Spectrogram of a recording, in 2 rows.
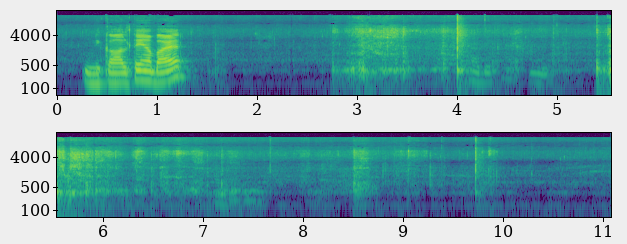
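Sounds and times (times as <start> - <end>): oil sizzling: 0.0 - 11.0
metal skimmer scraping a pan: 2.7 - 4.7, 5.4 - 9.2.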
